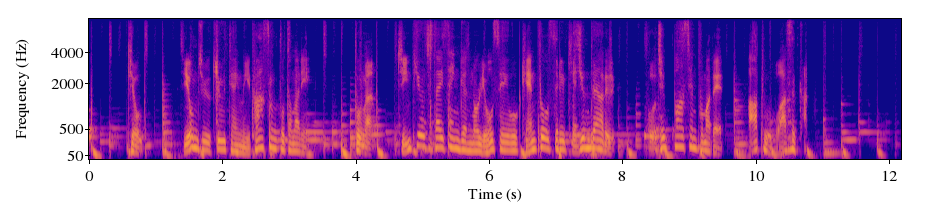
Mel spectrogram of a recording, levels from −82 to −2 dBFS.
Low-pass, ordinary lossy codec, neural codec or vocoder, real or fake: none; none; codec, 16 kHz, 1 kbps, X-Codec, HuBERT features, trained on general audio; fake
